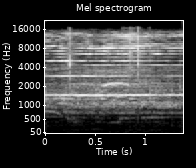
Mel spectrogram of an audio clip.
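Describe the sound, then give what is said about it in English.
A steady, reedy drone with bright sustained pitches from bagpipes, played by a musician as he walks across the stage at a live show, sounds loudly throughout while bursts of crowd cheering and noise rise over it. “He just walked across the stage with this bagpipe in his hands. I'm sorry about all the cheering and such in the background that you can also hear.”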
